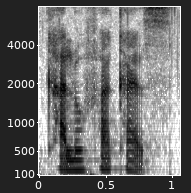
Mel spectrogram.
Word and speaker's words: Kalofagas: Um, so calo is pronounced as kalopakus.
